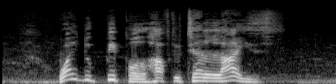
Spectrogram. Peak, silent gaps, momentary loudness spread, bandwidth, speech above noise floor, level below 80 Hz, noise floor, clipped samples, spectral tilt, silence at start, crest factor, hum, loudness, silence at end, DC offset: 0 dBFS; none; 19 LU; 14 kHz; 24 dB; -46 dBFS; -37 dBFS; under 0.1%; -7 dB/octave; 0.1 s; 14 dB; none; -13 LUFS; 0 s; under 0.1%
